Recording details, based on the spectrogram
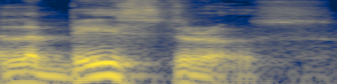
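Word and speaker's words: Lévi-Strauss: they familiar with distress so this is a Le bistros spelled like the blue jeans see like it makes me want to say leave like Levi straws yeah like you want to say Levi Strauss but um you got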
